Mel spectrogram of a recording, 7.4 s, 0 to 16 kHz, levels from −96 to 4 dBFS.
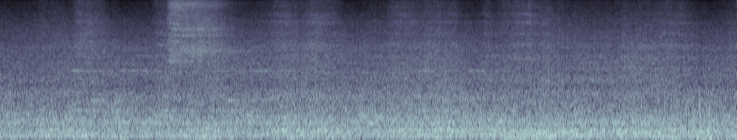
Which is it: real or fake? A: real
